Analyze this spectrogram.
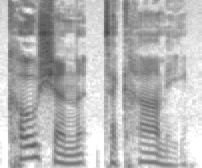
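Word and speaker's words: Koushun Takami: the source of Battle Royale, which begins with Koshin Takami. That's what I'm going to say his name is. That was perfect, actually. Wonderful. So, Koshin Takami, a little history of him.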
